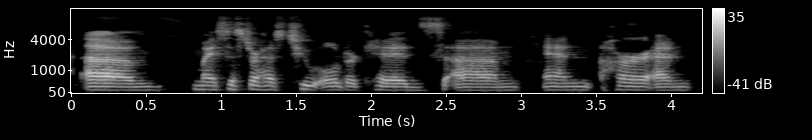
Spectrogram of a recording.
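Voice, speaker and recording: Low-voiced woman guest. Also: little pitch movement, slow pace, dry recording. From Southern California. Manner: articulate, warm storytelling with fillers. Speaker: guest, company executive. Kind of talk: interview conversation.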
